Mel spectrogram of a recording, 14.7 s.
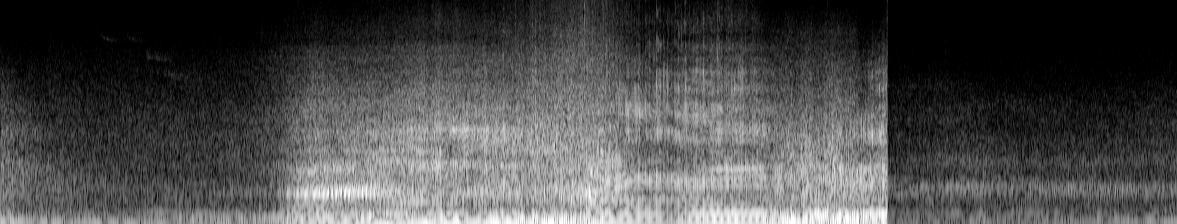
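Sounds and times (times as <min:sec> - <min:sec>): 
rally car engine revving in the Pigelleto nature reserve: 0:03.0 - 0:11.1.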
